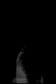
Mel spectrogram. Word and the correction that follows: Miku: No, it's Miku.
